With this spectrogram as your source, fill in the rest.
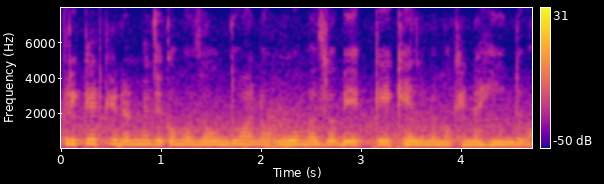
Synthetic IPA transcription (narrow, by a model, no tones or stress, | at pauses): kɾikeːʈkʰeːɗəɽ̃ɪ̆mẽd͡ʑeːkomɐzoɦũːn̆d̪oaːɦɪnə̆ʔʊɦomɐzoɓiekekʰeːl̆mẽmũːkʰenɐɦĩɦĩːn̆d̪oaː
